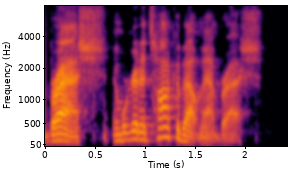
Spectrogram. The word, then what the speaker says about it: Brash: And what a perfect time to do it, because stash rhymes with Brash, and we're going to talk about Matt Brash.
